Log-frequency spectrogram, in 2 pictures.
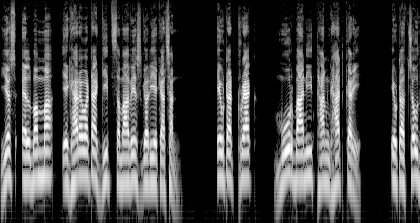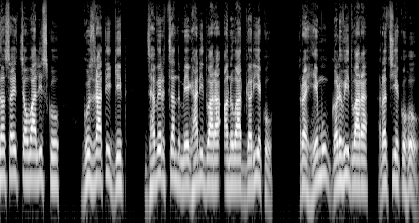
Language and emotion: Nepali, neutral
